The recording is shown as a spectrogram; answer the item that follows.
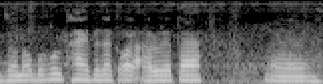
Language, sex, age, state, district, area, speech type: Assamese, female, 60+, Assam, Goalpara, urban, spontaneous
